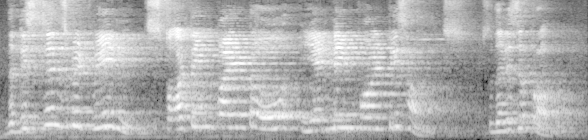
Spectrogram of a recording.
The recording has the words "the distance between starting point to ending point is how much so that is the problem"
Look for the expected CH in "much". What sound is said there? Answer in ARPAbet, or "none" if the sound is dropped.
S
